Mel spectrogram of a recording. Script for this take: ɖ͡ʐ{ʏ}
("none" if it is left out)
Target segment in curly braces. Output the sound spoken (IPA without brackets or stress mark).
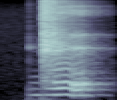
ʏ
